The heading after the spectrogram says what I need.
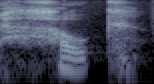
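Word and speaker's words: Hauke: There's a German scholar named, I think his name is Manfred Hauck, is how he pronounces it, H-A-U-K-E.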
